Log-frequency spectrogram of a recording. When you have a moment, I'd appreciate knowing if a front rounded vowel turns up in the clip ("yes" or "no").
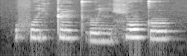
yes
